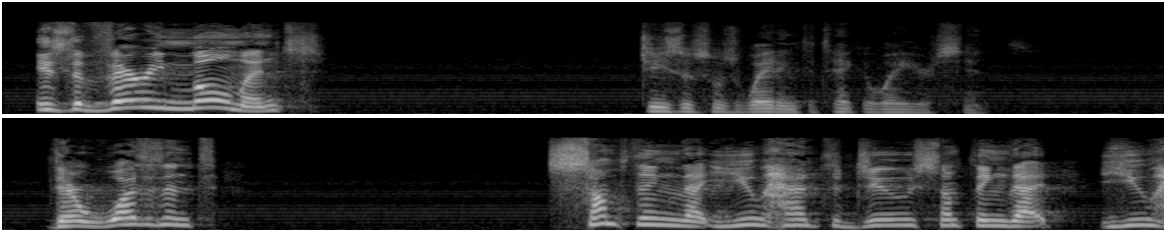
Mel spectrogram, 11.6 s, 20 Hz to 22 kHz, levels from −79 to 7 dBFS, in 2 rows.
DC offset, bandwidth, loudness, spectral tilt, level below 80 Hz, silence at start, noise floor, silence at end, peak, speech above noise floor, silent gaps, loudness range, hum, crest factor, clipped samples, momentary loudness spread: under 0.1%; 10.5 kHz; -22 LUFS; -3 dB/octave; -72 dBFS; 0.15 s; -61 dBFS; 0 s; -2 dBFS; 38 dB; none; 14 LU; none; 22 dB; under 0.1%; 20 LU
